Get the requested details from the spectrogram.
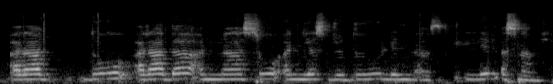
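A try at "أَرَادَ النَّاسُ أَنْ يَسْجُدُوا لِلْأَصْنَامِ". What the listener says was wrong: Lil Asnami, very good.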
